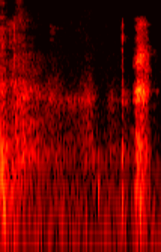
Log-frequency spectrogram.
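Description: A single sneeze: a quick sharp intake followed by an abrupt, explosive burst, standing out briefly against a quiet, breathy background with no talking.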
